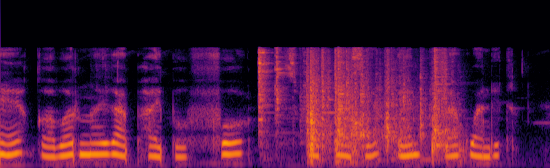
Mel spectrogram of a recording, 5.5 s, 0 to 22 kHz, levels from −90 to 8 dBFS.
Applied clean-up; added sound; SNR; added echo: none; Tools; 1 dB; none.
